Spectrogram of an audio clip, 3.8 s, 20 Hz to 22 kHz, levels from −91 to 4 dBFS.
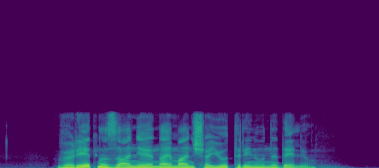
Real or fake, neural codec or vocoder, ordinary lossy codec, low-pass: real; none; none; 7.2 kHz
